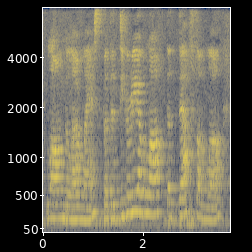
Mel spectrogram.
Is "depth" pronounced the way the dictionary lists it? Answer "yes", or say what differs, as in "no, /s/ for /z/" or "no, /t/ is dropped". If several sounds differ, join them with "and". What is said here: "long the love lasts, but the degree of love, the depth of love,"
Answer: yes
